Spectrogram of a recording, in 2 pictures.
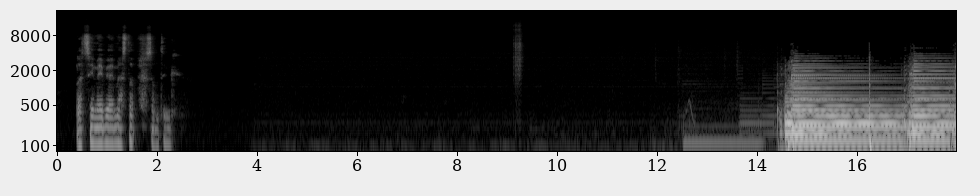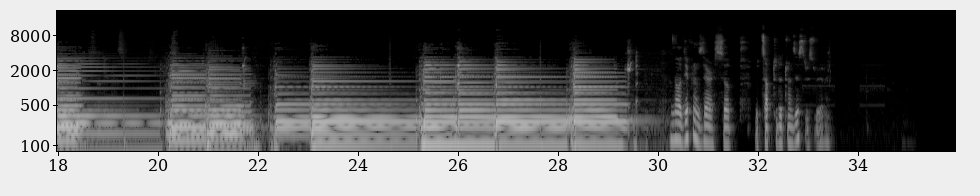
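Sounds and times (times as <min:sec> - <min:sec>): electric guitar chords ringing: 0:12.6 - 0:30.2.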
